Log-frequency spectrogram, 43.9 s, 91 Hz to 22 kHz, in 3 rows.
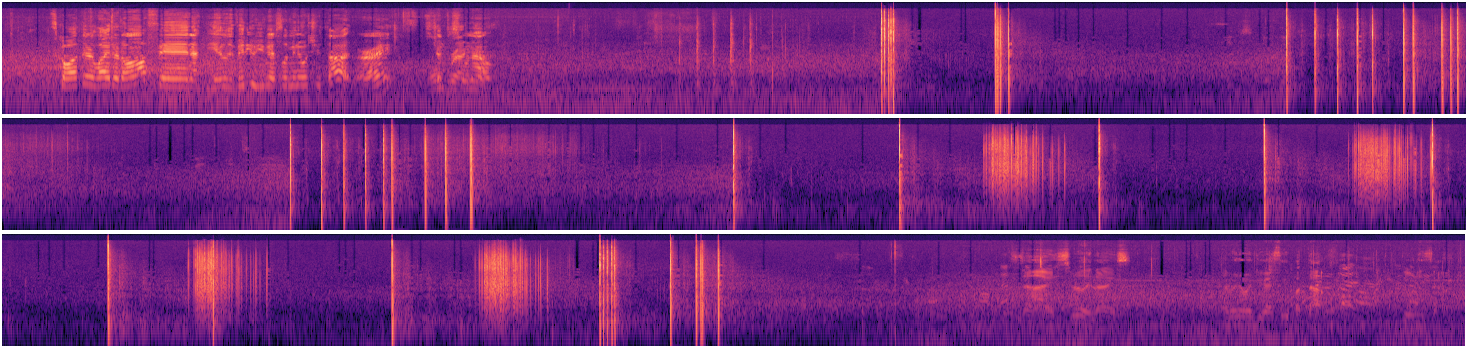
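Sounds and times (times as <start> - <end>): firework rushing hiss: 3.8 - 22.6, 23.6 - 26.2, 27.2 - 29.5, 30.3 - 32.1, 33.1 - 37.7
firework shells bangs: 6.4 - 8.0, 8.7 - 11.1, 12.8 - 15.6, 17.4 - 20.6, 21.9 - 22.6, 23.6 - 26.2, 27.2 - 29.6, 30.3 - 32.1, 33.1 - 37.6.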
